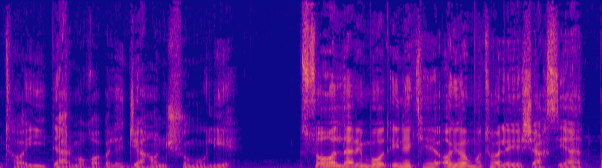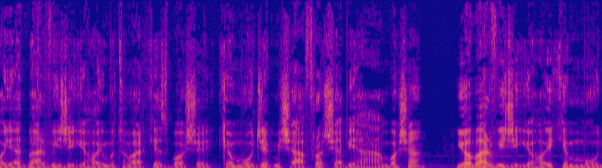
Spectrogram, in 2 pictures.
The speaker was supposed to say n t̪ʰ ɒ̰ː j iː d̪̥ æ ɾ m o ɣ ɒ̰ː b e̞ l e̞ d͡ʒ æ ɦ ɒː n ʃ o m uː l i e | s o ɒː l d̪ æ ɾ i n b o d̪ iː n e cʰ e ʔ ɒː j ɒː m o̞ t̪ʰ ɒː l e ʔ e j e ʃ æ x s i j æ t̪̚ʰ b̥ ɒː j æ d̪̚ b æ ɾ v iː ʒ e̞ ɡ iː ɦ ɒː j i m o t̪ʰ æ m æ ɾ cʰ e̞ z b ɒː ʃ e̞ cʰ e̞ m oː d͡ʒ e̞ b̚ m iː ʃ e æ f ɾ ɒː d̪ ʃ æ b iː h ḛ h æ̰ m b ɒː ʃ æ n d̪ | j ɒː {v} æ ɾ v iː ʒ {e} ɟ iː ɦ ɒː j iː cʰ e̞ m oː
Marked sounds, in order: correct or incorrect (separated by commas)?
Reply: incorrect, correct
